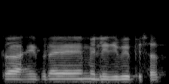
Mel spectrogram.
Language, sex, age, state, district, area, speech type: Assamese, male, 30-45, Assam, Sonitpur, rural, conversation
